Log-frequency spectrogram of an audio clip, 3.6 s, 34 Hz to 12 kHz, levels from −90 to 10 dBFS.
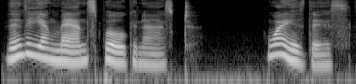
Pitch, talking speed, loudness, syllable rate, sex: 185 Hz, 170 wpm, -16 LUFS, 4.5 syllables/s, female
